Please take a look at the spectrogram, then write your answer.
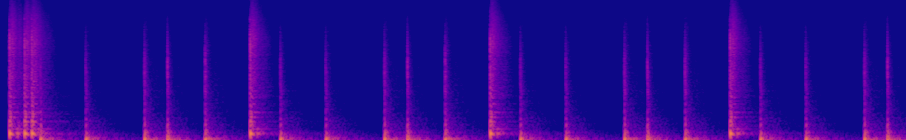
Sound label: drum track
